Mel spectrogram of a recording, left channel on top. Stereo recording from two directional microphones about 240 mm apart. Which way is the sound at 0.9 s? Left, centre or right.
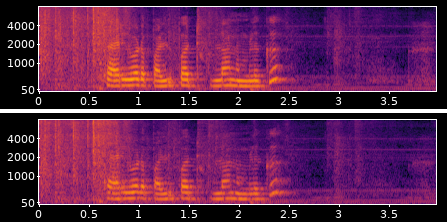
Left.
